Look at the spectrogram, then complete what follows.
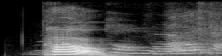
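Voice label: "chang4", Mandarin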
